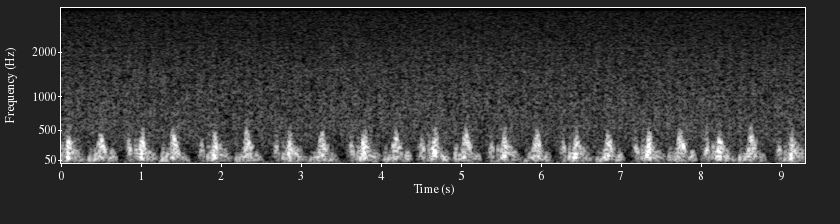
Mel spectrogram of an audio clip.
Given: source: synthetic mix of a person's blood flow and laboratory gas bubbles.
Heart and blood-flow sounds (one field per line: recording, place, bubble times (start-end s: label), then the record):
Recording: Doppler ultrasound of blood flow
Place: precordium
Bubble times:
no bubbles
From the record:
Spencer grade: 0 (complete lack of bubble signals)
